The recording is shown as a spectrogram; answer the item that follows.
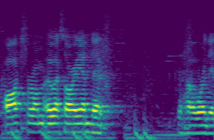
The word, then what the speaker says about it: Osram: They're the, I hate the brand, it's pronounced Osram, O-S-R-A-M, the hell were they?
